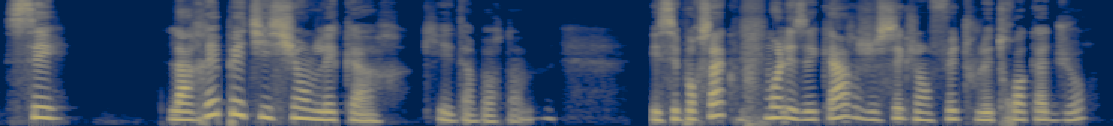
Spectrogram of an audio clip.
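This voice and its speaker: Woman, nutrition expert guest, chatty and lively, gravelly voice, dry close sound. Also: medium pitch, moderate pace, no echo. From Italian heritage. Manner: lively, chatty, repeats words when thinking. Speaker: sports nutritionist, podcast guest. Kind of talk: casual interview talk.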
